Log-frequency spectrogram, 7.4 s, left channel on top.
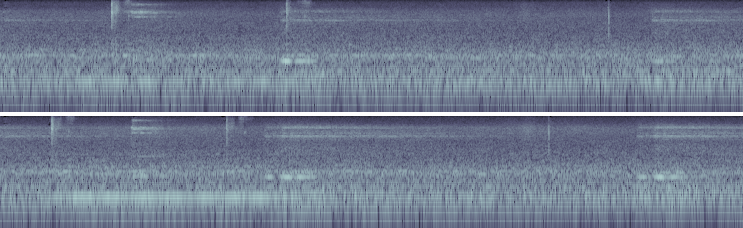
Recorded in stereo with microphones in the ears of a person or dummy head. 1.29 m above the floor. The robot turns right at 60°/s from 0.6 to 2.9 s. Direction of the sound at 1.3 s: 5° right (ahead or behind).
